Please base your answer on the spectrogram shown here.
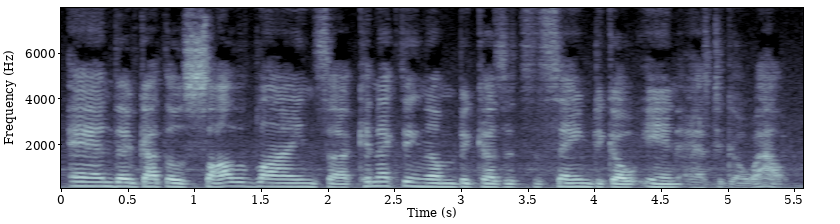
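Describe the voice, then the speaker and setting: A man giving an informal science explanation in a halting way, as if thinking aloud. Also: on the high side, fairly even intonation, slight background noise. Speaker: amateur scientist presenting his blog.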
